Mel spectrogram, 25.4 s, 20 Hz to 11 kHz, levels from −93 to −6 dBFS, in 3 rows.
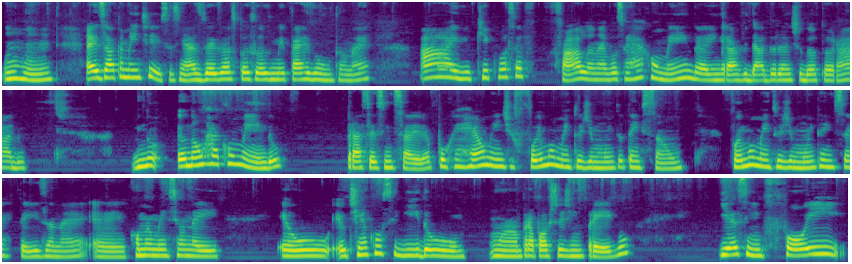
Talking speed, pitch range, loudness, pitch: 150 wpm, 190-240 Hz, -17 LUFS, 205 Hz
